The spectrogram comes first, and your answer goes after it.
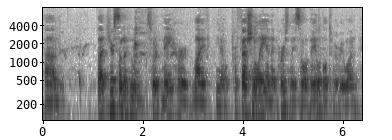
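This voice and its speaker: A man's voice: lowish voice, quick pace. A man moderating a Q&A, thinking aloud in long, hesitant, meandering sentences. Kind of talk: thoughtful, loosely phrased interview questions. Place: theater stage at a public Q&A. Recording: distant mic, faint room noise.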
